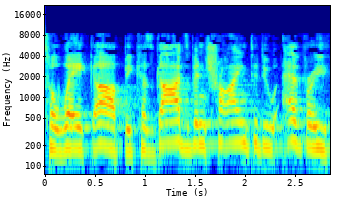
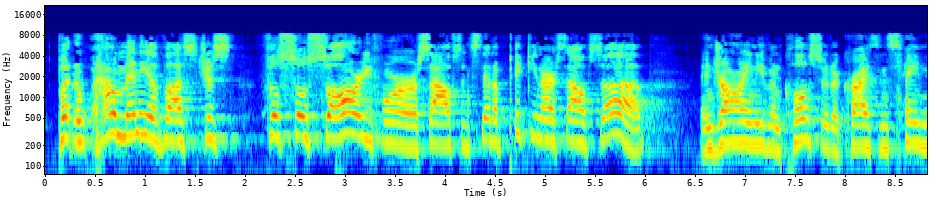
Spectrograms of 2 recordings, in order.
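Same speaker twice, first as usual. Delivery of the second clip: normal talking voice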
